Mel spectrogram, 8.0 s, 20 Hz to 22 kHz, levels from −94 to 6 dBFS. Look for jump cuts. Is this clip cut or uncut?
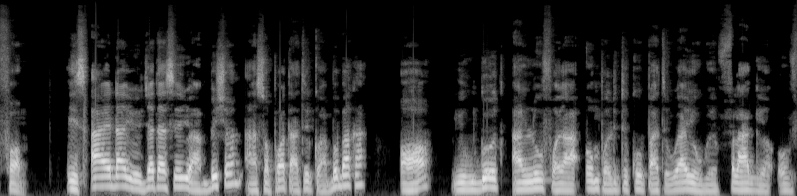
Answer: uncut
